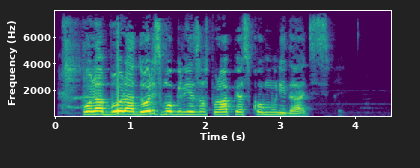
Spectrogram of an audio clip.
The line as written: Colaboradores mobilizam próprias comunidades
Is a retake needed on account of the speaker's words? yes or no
no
